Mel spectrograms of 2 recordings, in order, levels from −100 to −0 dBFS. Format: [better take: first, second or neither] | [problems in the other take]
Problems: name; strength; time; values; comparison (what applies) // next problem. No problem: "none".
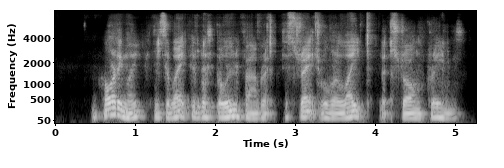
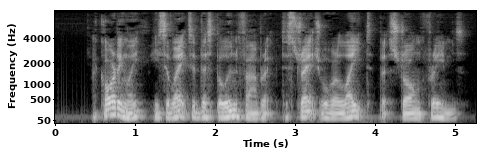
second | noise reduction (neural mask model Resemble Enhance denoiser)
